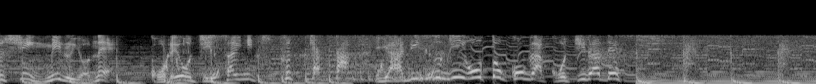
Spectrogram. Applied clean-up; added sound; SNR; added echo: none; Splash, splatter; 8 dB; none.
